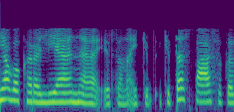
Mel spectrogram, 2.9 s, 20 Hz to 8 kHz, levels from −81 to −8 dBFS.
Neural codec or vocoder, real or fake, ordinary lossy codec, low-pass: none; real; AAC, 16 kbps; 7.2 kHz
